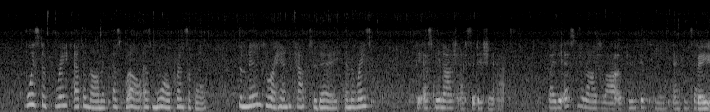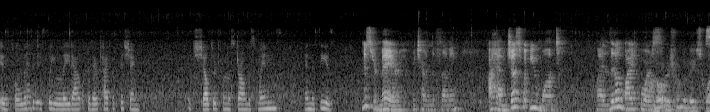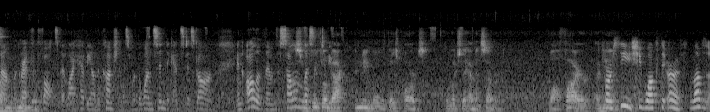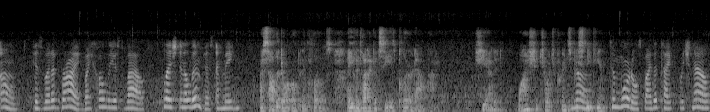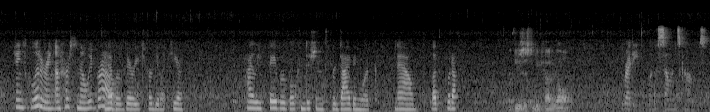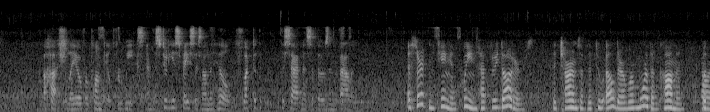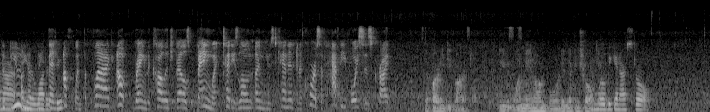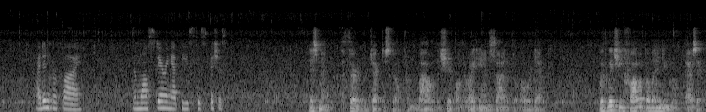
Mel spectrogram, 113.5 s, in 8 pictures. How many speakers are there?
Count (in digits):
9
